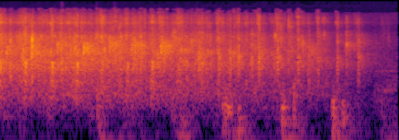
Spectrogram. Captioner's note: applause continues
